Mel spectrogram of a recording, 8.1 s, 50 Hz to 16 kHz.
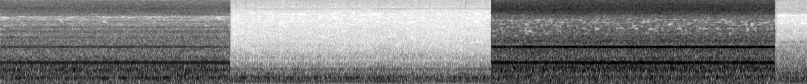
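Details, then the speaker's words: Capcom CPS2 arcade system built in the 90s, fan noise before and after. The worn original fan gives a loud hiss and steady high whine; the new narrower 60x60x10mm 12V 0.16A brushless fan gives a much softer hum. "So as you can hear, the new CPS2 fan is considerably more quiet than the old CPS2 fan, and surprisingly so."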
